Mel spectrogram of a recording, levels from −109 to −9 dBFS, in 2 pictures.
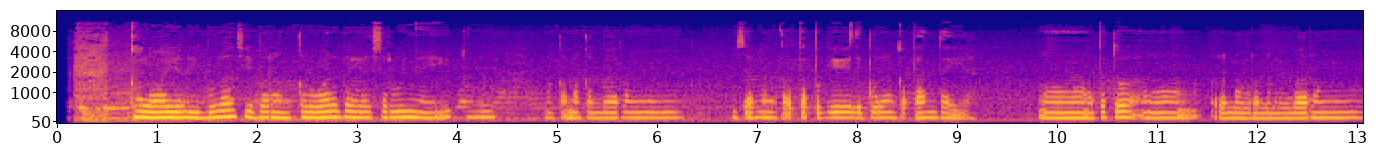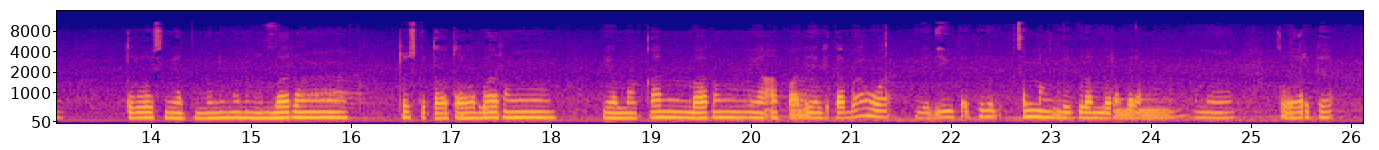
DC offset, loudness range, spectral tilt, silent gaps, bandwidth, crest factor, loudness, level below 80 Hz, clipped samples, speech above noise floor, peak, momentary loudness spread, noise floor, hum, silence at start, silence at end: under 0.1%; 7 LU; -9.5 dB/octave; none; 8.6 kHz; 18 dB; -23 LUFS; -60 dBFS; under 0.1%; 32 dB; -4 dBFS; 13 LU; -54 dBFS; none; 0.15 s; 0.3 s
